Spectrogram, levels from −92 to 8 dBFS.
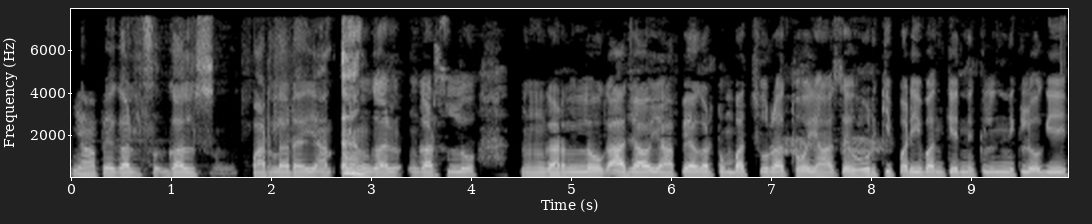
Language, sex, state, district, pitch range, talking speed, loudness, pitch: Hindi, male, Bihar, Saharsa, 140-145 Hz, 170 wpm, -22 LUFS, 140 Hz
